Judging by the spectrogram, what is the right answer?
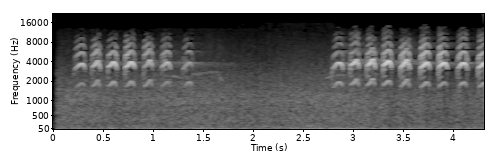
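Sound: common kestrel call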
